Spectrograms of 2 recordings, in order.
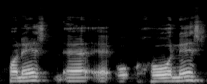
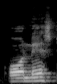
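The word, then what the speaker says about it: honest: ठीक है, तो ध्वनि के आधार पर उसका उच्चारण जानते हैं क्या होता है ना, होनेस्ट नहीं बुलाता है, ऑनेस्ट बुलाता है। क्या बुलाता है, ऑनेस्ट, ओ।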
